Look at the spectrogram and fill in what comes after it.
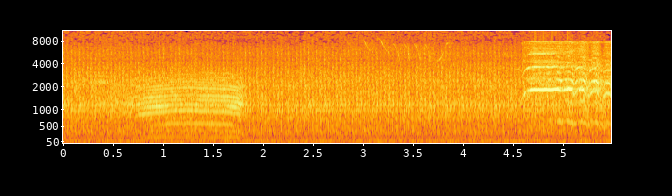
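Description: Steady background noise with two animal calls: a low, drawn-out call from about one second in, lasting under a second, then a higher call that falls in pitch near the end.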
